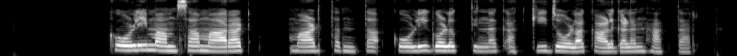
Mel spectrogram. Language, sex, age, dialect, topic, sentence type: Kannada, female, 25-30, Northeastern, agriculture, statement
